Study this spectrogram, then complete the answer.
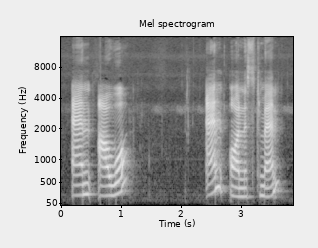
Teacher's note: So now, an is used in front of H, but remember where the H is silent and the pronunciation is like vowel sound, then we use an. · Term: silent H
